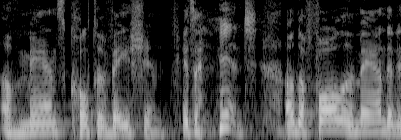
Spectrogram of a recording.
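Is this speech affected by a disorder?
No.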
